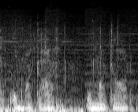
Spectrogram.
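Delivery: quiet, rising breathless anticipation; hushed excitement. Real, not acted. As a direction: hold your breath as it builds. Watching fish approach bait, hushed.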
